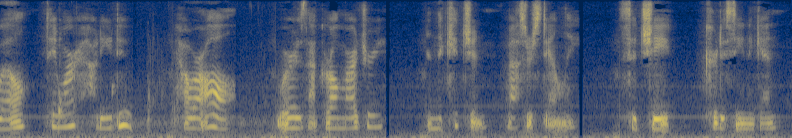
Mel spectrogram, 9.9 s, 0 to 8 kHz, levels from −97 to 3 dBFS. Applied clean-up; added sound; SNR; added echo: none; Water / Liquid; 19 dB; none.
